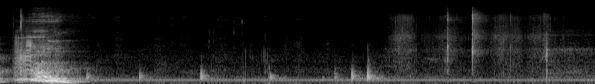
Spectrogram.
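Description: Chalk or marker writing on a classroom board during a Bengali math lesson on permutations and combinations, heard as a burst of scratchy strokes followed by scattered light taps and squeaks, close and fairly clear with no talking.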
